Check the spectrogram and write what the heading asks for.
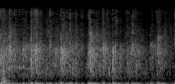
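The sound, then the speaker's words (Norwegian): A short burst of applause, dense clapping from a small group that stays fairly steady and moderately loud before tapering slightly at the end. No voices are heard. “har applaus for det.”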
